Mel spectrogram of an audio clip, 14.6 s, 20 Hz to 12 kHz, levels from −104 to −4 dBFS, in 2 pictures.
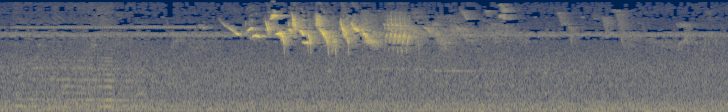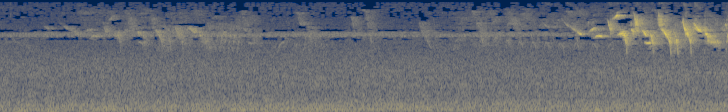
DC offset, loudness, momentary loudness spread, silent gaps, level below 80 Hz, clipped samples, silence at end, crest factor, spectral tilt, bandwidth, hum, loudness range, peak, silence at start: under 0.1%; -19 LUFS; 23 LU; none; -52 dBFS; under 0.1%; 0 s; 24 dB; 0 dB/octave; 12 kHz; none; 20 LU; -4 dBFS; 0 s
